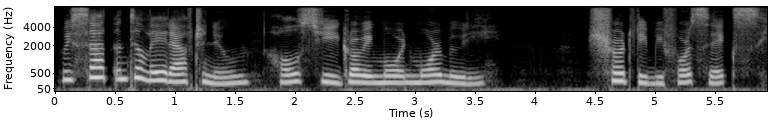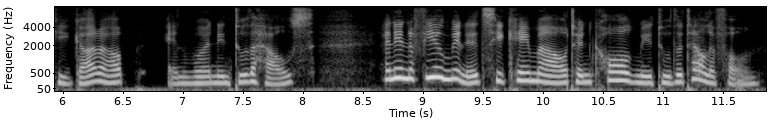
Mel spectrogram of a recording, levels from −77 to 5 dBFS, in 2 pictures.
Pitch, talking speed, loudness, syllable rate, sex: 225 Hz, 180 wpm, -18 LUFS, 5.3 syllables/s, female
